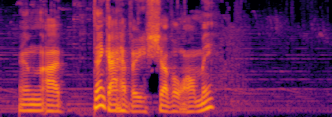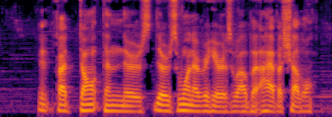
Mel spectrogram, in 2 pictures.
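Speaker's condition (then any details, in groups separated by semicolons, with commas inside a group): No condition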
